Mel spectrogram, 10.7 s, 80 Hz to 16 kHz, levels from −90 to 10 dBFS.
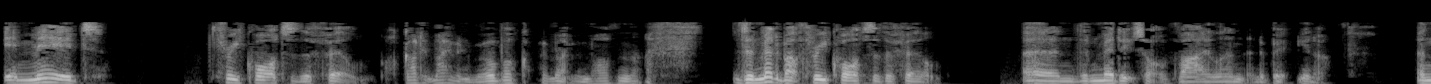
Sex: male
